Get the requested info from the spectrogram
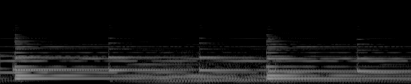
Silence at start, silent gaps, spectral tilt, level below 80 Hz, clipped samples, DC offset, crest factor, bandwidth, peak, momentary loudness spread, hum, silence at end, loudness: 0 s; none; -7 dB/octave; -72 dBFS; under 0.1%; under 0.1%; 18 dB; 7.6 kHz; -20 dBFS; 8 LU; none; 0 s; -38 LUFS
